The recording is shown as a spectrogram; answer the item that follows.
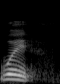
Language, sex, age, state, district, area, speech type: Goan Konkani, female, 30-45, Goa, Canacona, urban, read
